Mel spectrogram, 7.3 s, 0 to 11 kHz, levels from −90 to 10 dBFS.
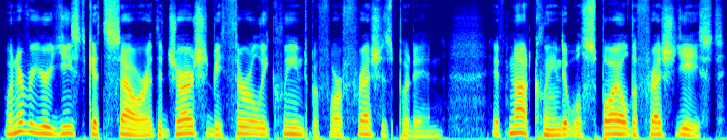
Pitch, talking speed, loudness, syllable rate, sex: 140 Hz, 200 wpm, -18 LUFS, 4.9 syllables/s, male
